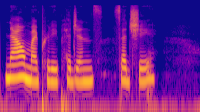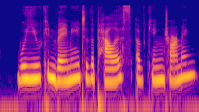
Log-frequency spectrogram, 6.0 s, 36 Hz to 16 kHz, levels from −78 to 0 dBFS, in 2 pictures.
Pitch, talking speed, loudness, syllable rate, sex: 215 Hz, 160 wpm, -17 LUFS, 4.6 syllables/s, female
